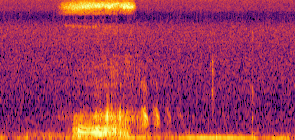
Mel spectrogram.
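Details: Sleeping Shiba Inu, tired out, lets out one deep, throaty snore of about a second, followed by softer breathy rasps and a near-silent room.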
